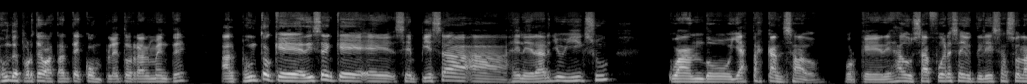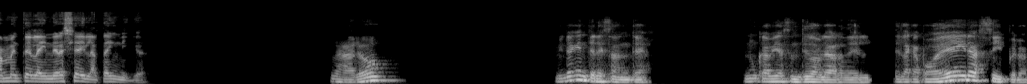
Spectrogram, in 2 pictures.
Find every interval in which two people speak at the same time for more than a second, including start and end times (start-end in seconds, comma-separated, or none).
none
